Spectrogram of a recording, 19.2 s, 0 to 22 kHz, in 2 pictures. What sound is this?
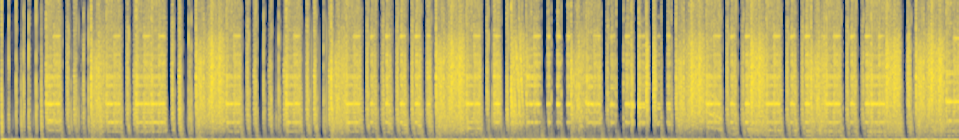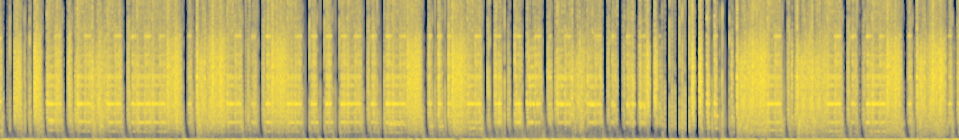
Music > Multiple instruments
lasereye 200bpm
heavy drums processed with gross beat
